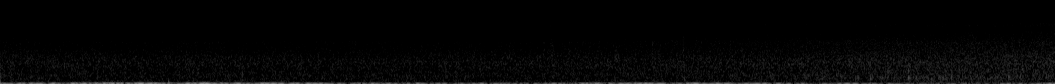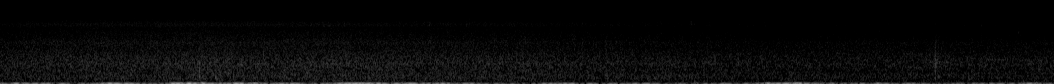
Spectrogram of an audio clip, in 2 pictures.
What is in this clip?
outside wind German
outside, wind, German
